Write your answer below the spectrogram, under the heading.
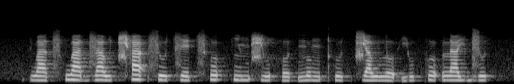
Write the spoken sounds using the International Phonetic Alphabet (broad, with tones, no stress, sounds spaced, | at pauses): p w a˧ t͡sʰ w a˥˧ d͡z a˥˧ w t͡ɕʰ a˦ ʔ s u˧ t͡s e˧ t͡sʰ o˦ ʔ k ĩ˧ m ɕ u˨˩ h o˨ t̚ n̪ o˥˧ ŋ t̪ʰ u˨ t̚ t͡ɕ a˧ w l o˨ ʔ j u˧ k o˦ ʔ l a˦ j d͡z u˦ t̚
